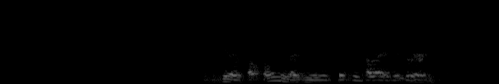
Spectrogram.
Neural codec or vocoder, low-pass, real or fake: codec, 16 kHz, 0.5 kbps, FreqCodec, smaller model; 3.6 kHz; fake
